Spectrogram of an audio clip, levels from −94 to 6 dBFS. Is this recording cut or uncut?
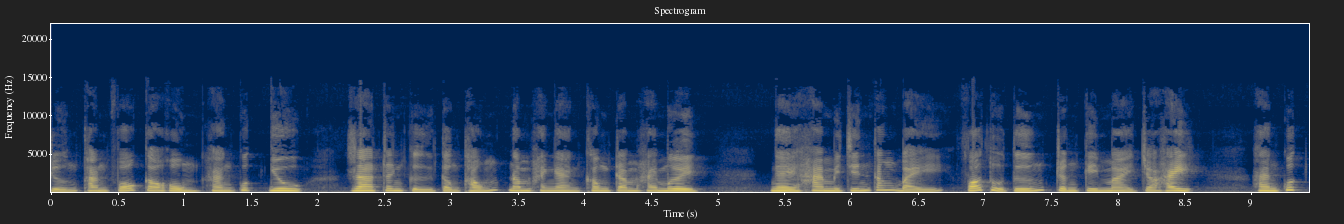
uncut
